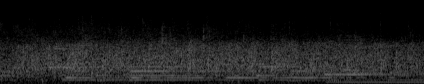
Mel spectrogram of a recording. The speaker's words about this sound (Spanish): Denle fuertes palmas a Dios.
